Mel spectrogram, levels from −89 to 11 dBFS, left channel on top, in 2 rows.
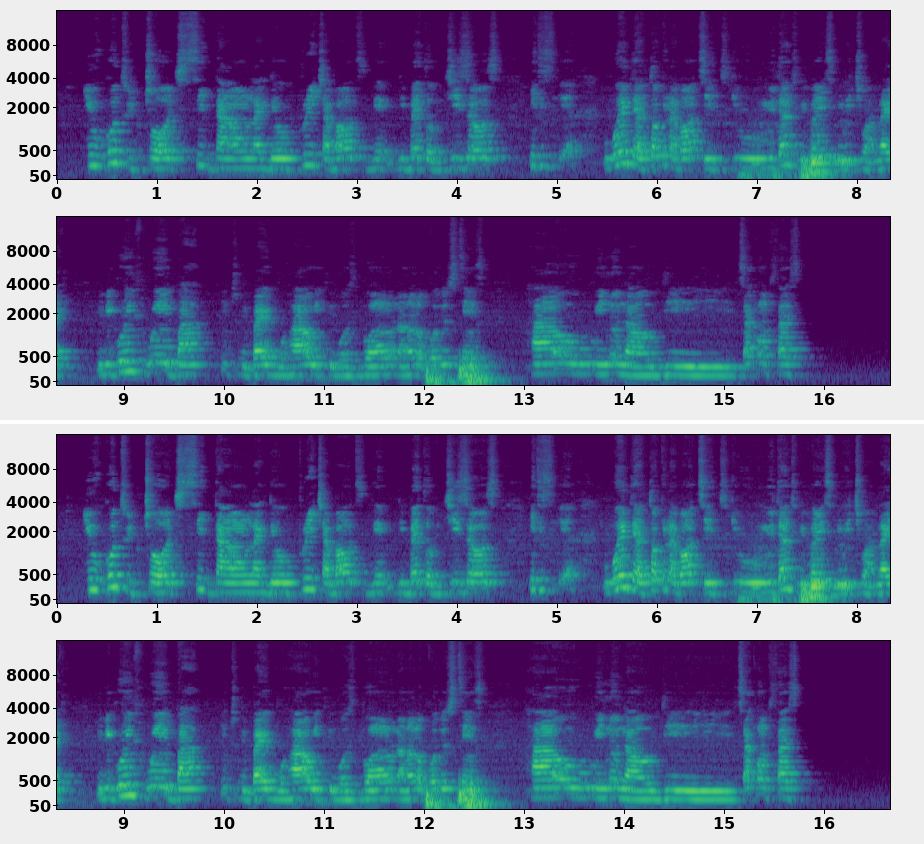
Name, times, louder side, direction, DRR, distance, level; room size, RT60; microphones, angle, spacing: voice 1, 0.3-4.4 4.7-5.2 5.5-8.4 8.7-12.6 13.1-15.7, right 4 dB, 65° right, 3 dB, 0.4 m, -22 dB
5.4 x 2.5 x 2.5 m, 0.39 s
head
